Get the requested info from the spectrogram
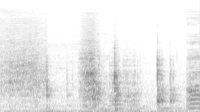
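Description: A yardstick scraping and rubbing across a wooden sign board as it is freed from its bent arch, with a louder scrape about a second in and a couple of light knocks after it.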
